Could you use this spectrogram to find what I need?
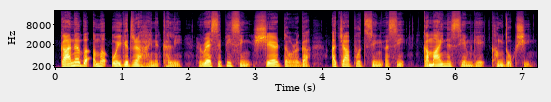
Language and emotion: Manipuri, neutral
